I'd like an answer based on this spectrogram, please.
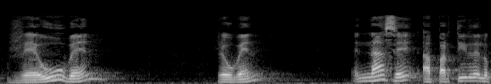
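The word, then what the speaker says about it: Reuven: amará mi marido entonces Rubén cuya pronunciación es reúven nace a partir de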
